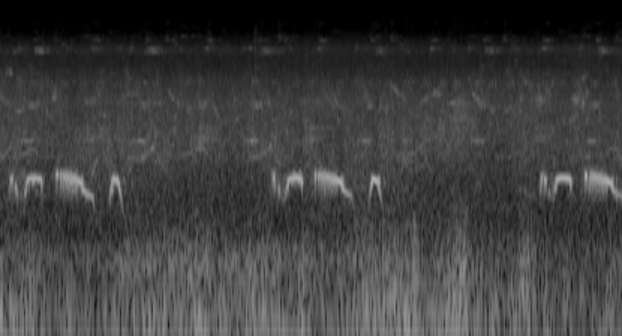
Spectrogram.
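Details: Spotted dove with a deep voice, serving as a decoy bird at a trap enclosure in Thailand. Three repeated hoarse cooing phrases come roughly every three seconds, each a short note, a long falling croo and a brief final coo, over constant low-frequency noise.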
